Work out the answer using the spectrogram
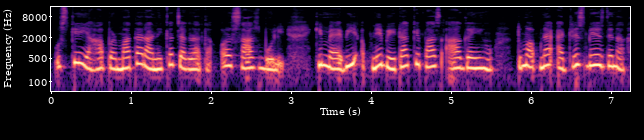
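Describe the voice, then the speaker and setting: A woman's voice: high voice, gravelly, mellow. A woman reading a family story aloud, retelling it plainly and voicing quotes only lightly.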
